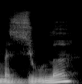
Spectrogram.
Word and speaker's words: Missoula: But I think it was right outside Missoula. Somewhere around there. What did you say like that? Because that's how they say it. Missoula.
